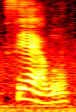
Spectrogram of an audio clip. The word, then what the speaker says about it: cielo: Cielo. A pronúncia correta é cielo, cielo, e significa céu.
